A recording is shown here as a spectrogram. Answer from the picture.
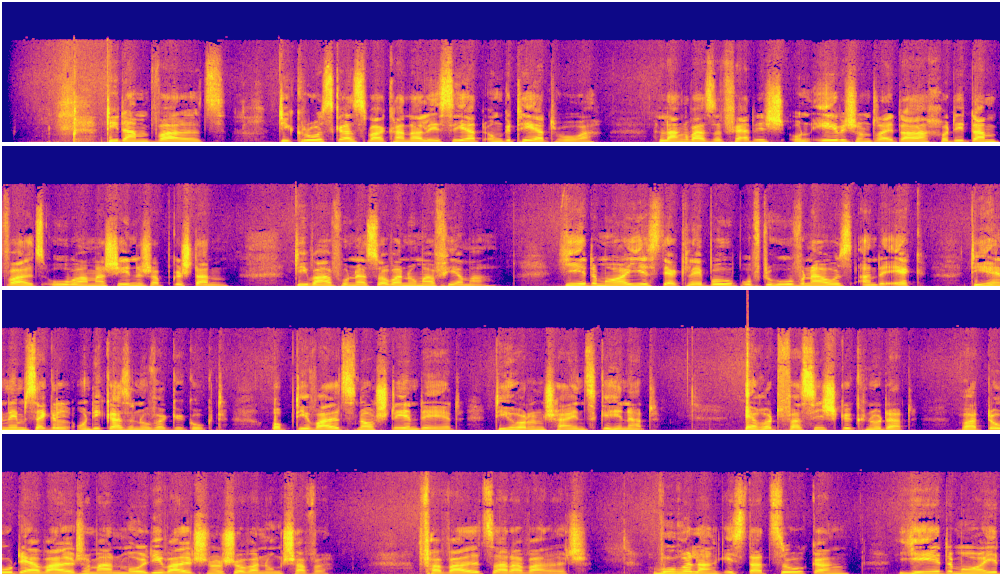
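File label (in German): die dambwalz, O-Ton Hunsrück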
